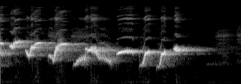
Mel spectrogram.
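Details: Magpie-robin singing as a lure to prompt a silent bird: rapid sequence of swooping whistled slurs, some falling then rising, ending in a level whistle that fades out.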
